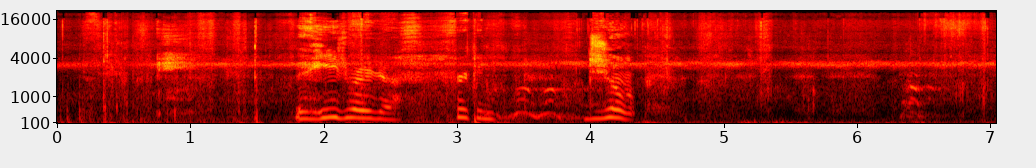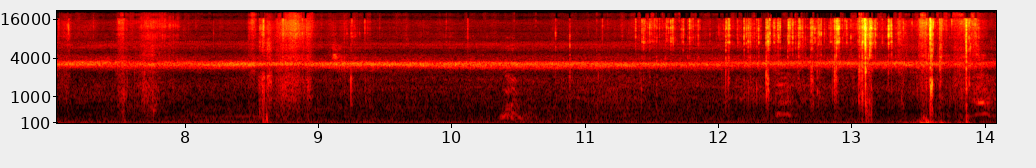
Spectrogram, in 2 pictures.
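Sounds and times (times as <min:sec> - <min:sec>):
fish handling clicks and rustles: 0:00.0 - 0:05.8, 0:11.4 - 0:14.0
crickets chirring: 0:00.0 - 0:14.0.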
